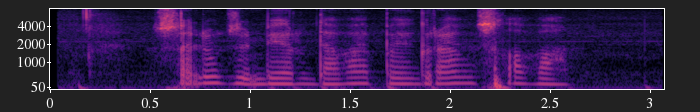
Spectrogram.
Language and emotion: Russian, neutral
